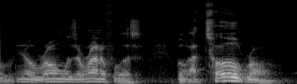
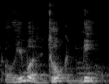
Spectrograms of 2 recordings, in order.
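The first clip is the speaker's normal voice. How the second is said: lightly acted tough dismissal, a little higher; tough-guy front; 4 semitones higher, 4 dB louder, faster than usual. Uncle brushing off the runner's call, mock tough. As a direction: put on a mild tough act. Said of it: "He just put his tough shit on".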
